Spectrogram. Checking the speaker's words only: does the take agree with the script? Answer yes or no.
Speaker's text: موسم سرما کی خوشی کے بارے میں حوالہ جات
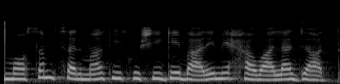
yes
